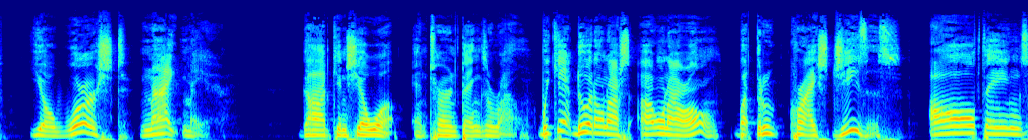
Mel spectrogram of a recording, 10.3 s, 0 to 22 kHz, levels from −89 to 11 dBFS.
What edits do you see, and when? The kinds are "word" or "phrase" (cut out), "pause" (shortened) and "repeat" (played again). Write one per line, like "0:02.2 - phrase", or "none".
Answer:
0:01.3 - pause
0:04.1 - pause
0:05.3 - pause
0:07.3 - pause
0:07.8 - pause
0:09.2 - pause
